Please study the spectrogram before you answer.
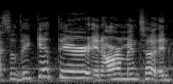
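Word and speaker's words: Araminta: married to Armenta and I didn't know how to say her name until I watched the movie and they're like Armenta I'm like oh that's how you say it I don't know what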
